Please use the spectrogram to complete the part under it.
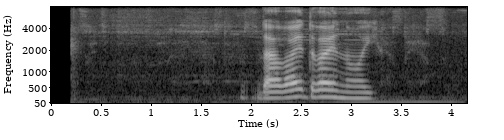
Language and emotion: Russian, neutral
